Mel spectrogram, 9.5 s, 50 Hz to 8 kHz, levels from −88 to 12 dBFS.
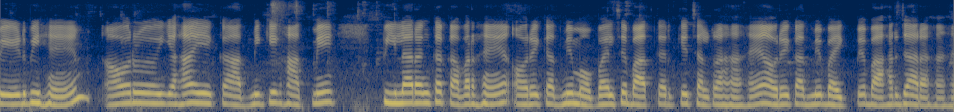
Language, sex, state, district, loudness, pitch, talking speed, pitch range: Hindi, female, Punjab, Pathankot, -16 LUFS, 200 Hz, 215 wpm, 190-220 Hz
